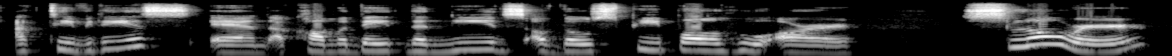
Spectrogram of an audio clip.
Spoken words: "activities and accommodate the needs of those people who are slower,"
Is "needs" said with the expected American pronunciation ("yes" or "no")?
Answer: no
